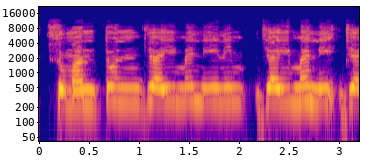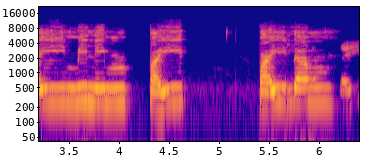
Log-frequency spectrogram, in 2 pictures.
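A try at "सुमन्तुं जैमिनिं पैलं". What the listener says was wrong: You have Jai, it's Jau, Jaumini.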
